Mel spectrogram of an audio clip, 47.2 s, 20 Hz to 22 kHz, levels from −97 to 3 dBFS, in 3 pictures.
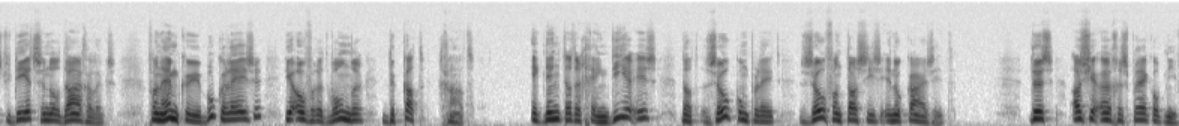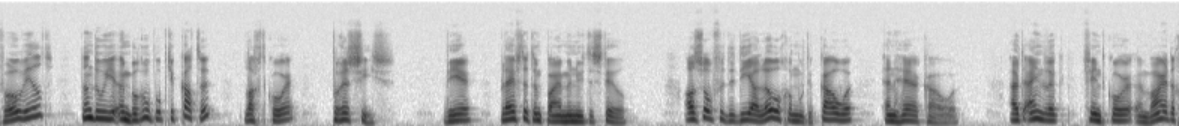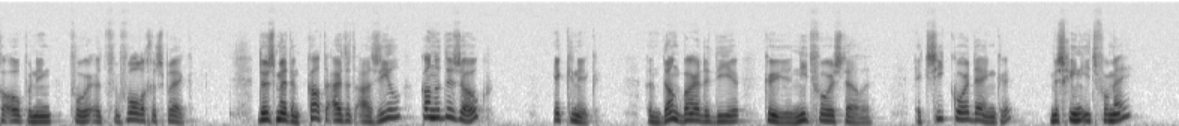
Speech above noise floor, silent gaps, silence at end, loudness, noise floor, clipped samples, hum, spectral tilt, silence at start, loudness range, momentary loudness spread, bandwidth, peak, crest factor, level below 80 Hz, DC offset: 41 dB; none; 0.65 s; -23 LUFS; -62 dBFS; under 0.1%; none; -7.5 dB/octave; 0.1 s; 6 LU; 13 LU; 12 kHz; -4 dBFS; 18 dB; -62 dBFS; under 0.1%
